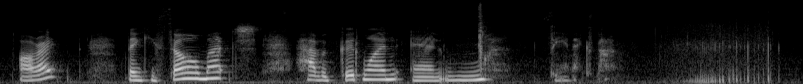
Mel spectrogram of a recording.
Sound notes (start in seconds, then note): 4.7 kissing sound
